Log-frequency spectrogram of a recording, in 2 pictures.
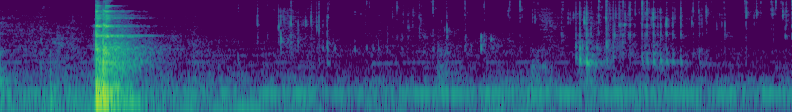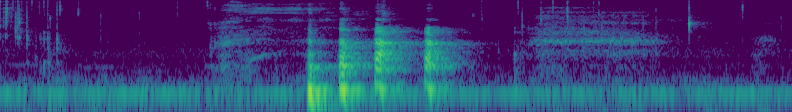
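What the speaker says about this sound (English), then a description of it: "we'll dump the liquid into these bowls" Cioppino seafood broth is poured into bowls, heard as brief liquid splashes and drips with scattered clinks and handling noises, nearby and fairly quiet.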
